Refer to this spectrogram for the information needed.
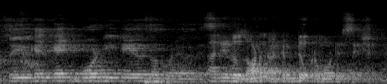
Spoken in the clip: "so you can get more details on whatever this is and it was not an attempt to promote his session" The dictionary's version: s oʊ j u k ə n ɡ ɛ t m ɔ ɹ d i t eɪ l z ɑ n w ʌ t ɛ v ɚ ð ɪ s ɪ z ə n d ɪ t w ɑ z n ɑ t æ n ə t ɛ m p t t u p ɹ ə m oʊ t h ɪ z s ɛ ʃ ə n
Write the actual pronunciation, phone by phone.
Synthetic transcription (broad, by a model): s oʊ j u k ə n ɡ ɛ t m ɔ ɹ d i t eɪ l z ɑ n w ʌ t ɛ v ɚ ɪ ɪ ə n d ɪ t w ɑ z n ɑ t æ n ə t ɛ m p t t u p ɹ ə m oʊ t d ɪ s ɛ ʃ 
